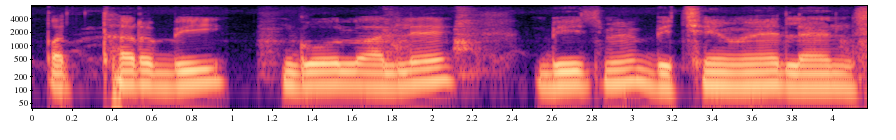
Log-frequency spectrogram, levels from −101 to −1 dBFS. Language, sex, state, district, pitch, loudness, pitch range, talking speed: Hindi, male, Uttar Pradesh, Lucknow, 130 Hz, -16 LUFS, 125-135 Hz, 145 wpm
